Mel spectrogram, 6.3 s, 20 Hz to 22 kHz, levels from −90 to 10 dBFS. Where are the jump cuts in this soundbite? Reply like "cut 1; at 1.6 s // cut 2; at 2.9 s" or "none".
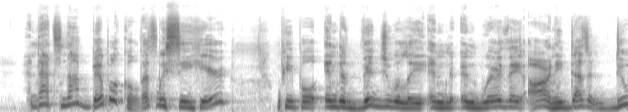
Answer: cut 1; at 1.6 s // cut 2; at 2.8 s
